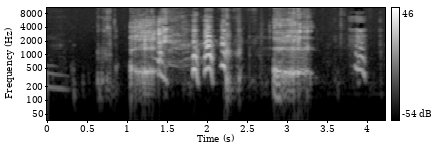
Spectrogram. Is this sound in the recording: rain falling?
no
